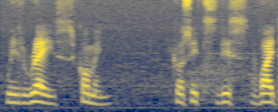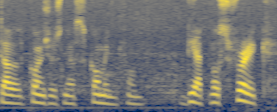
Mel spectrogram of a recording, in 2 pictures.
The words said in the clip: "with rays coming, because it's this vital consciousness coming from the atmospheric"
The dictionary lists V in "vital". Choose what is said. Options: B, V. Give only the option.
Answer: V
